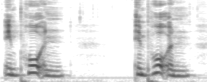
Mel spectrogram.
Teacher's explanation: 我们听到原声发音是 important, important.中间的这个 t 的发音是没有的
